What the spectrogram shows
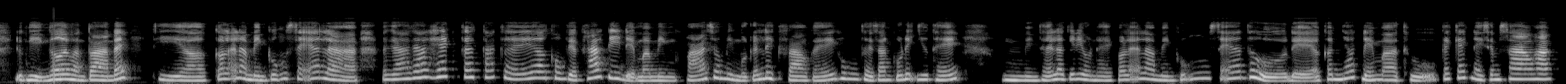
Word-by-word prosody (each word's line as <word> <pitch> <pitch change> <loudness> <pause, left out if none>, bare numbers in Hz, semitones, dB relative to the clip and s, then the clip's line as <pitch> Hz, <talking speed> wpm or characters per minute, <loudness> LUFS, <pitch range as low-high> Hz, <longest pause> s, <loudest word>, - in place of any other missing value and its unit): được 205 - -1
nghỉ 195 -3 +4
ngơi 225 +6 +5
hoàn 205 -5 +2
toàn 200 -2 +4
đấy. 270 +7 +5 0.2
Thì, 195 -5 -1
ờ, 180 0 0
có 245 - -2
lẽ 255 +3 0
là 280 -3 +2
mình 200 -4 +1
cũng 230 +5 -3
sẽ 265 +2 -1
là 210 -11 +2 0.2
gác 235 +4 -1
gác 320 +3 +1
hết 355 +2 +2
các 330 -1 +1
các 325 0 -5
cái, 255 -4 -2
ơ, 295 0 -1
công 275 -3 -2
việc 220 -5 0
khác 320 +7 +3
đi 280 -4 +3
để 200 - 0
mà 175 0 -1
mình 175 -1 -2
khóa 200 +6 0
cho 295 +1 -1
mình 240 -6 +1
một 175 - -2
cái 215 +3 0
lịch 270 -1 +2
vào 190 -2 0
cái 190 +7 -2
khung 255 -3 -1
thời 210 -6 0
gian 205 +1 -1
cố 210 - -1
định 245 +2 -1
như 220 0 0
thế. 215 +5 0 0.4
Ừm, 200 -2 +1
mình 185 -1 0
thấy 195 0 +1
là 235 +1 +3
cái 235 - 0
điều 230 -3 0
này 190 -1 -2
có 210 - -2
lẽ 220 +4 -2
là 250 -3 0
mình 195 -3 -1
cũng 260 +6 -4
sẽ 290 +1 -3
thử 170 - +3
để 165 0 0
cân 235 0 +1
nhắc, 300 +6 0
để 205 -3 +2
mà 205 -2 0
thử 195 - -1 0.3
cái 250 +1 -2
cách 300 +2 -3
này 225 -6 0
xem 225 +2 0
sao 240 +1 +4
ha. 245 0 +5
225 Hz, 270 wpm, -20 LUFS, 195-265 Hz, 0.4 s, ngơi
